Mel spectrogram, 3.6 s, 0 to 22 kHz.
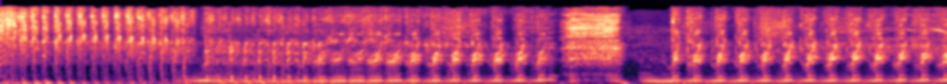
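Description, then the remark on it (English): A voice makes a buzzing motorboat imitation, a steady pitched drone with a fast sputtering pulse. It runs for several seconds with one brief break near the end before resuming. “Bringing you the best motorboat sounds of the 70s.”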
